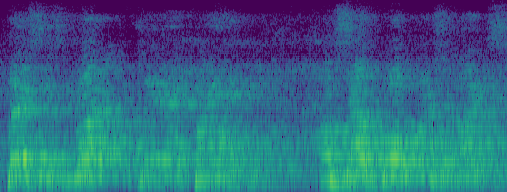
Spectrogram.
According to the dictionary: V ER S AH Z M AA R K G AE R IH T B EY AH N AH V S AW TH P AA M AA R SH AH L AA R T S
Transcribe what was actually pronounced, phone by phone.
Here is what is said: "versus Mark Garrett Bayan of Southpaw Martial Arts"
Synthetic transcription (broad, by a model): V ER S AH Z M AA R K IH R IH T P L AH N AH V S AW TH B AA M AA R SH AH N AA R T S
